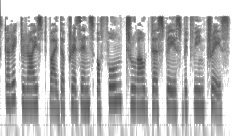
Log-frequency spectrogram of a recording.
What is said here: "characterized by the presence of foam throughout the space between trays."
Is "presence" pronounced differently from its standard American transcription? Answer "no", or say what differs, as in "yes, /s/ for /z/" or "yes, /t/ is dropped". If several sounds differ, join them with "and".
no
